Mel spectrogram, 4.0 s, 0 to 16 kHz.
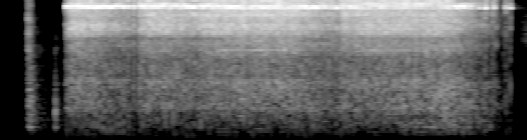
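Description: A ratchet drives a 7mm screw into the front bumper of a 2010-2017 Chevrolet Equinox, a loud, close, continuous rapid clicking whir lasting about three seconds after a couple of brief knocks.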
